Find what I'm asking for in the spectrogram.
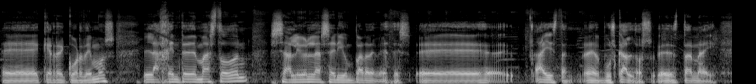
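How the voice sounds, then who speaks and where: A man talks with lively intonation at a fairly low pitch. Music can be heard behind him. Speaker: video game podcast host. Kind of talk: casual chat.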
